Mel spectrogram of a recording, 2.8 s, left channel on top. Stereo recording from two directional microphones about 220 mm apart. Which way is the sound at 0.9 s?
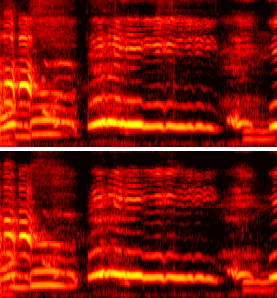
5° right (ahead or behind).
